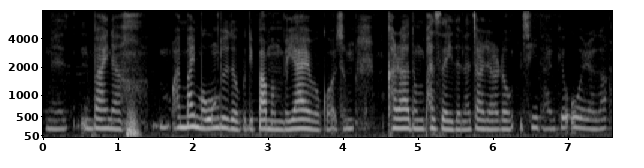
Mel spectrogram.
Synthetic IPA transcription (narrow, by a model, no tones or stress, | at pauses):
mebajnɐ | majmɐoŋdudɐɡudipamɐmbɐjajeβɐkoɐsum | kʰɐɾaːdumpʰɐzɐjdɐnɐt͡ʃazaɾosidajbɐɡeʔojɾɐɡɐ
